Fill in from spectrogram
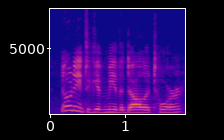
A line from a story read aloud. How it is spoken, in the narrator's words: Spangler said quietly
